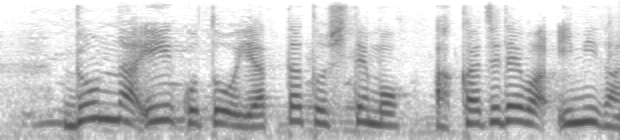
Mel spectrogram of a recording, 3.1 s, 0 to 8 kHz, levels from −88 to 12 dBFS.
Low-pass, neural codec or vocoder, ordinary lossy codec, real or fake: 7.2 kHz; none; Opus, 24 kbps; real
